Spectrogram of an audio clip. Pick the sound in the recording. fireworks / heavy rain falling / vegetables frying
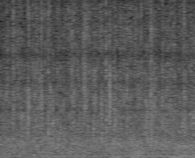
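heavy rain falling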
